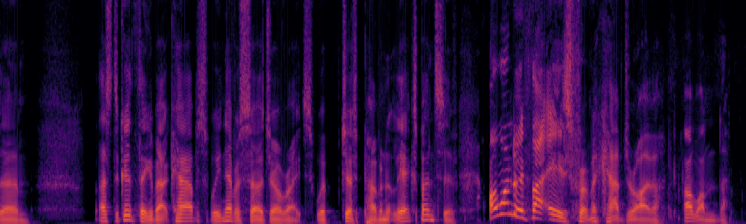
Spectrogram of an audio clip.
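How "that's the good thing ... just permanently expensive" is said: ordinary talk, nothing marked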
